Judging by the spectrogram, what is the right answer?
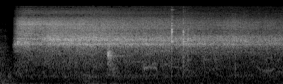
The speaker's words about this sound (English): You crack your... Crack the beer open. We'll cover for you.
